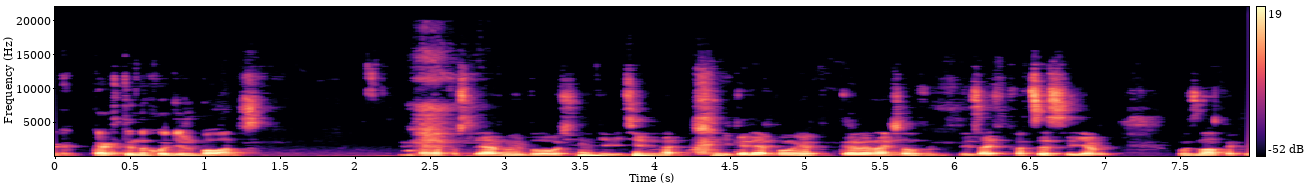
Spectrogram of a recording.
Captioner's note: laughing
